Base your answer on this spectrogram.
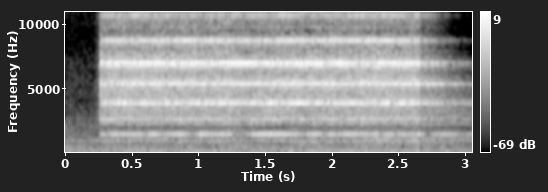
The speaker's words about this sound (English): He sat quietly in the classroom while others around him chatted loudly, all waiting for the bell to ring to signal the beginning of the class.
